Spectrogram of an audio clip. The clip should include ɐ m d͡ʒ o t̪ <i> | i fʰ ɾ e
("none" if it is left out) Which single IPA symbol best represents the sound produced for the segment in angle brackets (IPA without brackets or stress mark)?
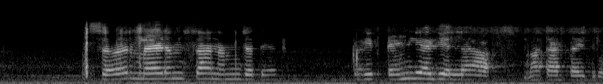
e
